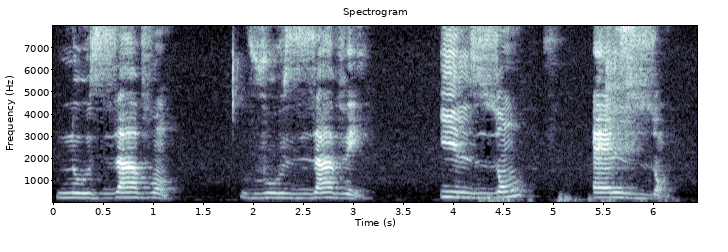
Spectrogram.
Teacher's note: Here you have to liaise the S and the A, and the sound of it is like a Z sound.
